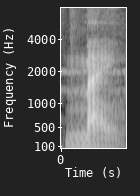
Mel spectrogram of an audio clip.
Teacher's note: o A lê-se ã e o E lê-se I. Não é maé, mas sim mãe.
